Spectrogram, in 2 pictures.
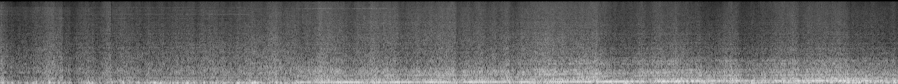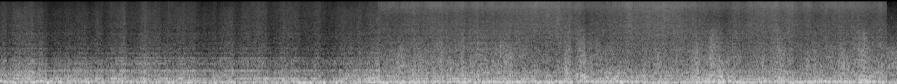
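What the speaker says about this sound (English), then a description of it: "It's a perfect time to run the boat." A new 28-foot Freeman Boatworks motorboat's engine drones steadily while the hull slaps through choppy bay water, with heavy wind buffeting the microphone throughout.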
